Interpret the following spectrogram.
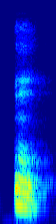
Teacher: a more rounded sound, okay, where you really round your mouth, but then it comes through the nose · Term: nasal sounds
